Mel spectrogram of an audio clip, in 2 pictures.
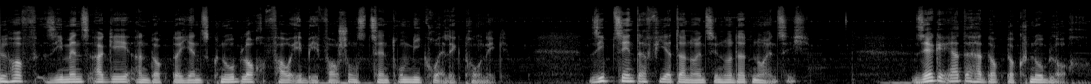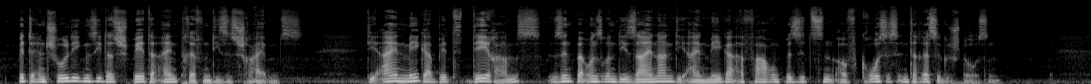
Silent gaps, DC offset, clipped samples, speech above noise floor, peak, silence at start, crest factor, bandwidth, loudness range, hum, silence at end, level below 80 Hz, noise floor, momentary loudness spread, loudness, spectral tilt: none; under 0.1%; under 0.1%; 30 dB; -6 dBFS; 0 s; 18 dB; 16.5 kHz; 4 LU; none; 0.9 s; -46 dBFS; -54 dBFS; 12 LU; -25 LUFS; -5.5 dB/octave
